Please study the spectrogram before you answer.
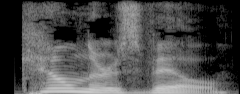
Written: kellnersville

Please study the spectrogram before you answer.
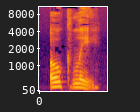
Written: oakley

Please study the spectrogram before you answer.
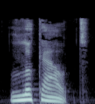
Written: lookout

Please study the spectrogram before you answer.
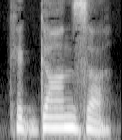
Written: kegonsa

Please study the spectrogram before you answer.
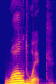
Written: waldwick

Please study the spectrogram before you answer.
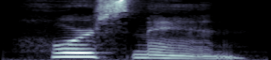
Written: horseman

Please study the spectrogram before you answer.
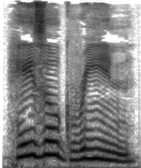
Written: hazel green

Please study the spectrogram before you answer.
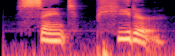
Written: Saint Peter

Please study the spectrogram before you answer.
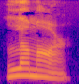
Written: Lamar

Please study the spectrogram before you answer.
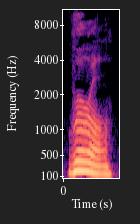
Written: rural

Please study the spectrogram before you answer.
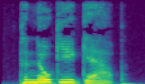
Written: penokee gap

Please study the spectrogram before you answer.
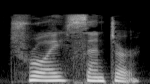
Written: troy center

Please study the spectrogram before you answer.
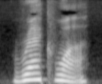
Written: requa

